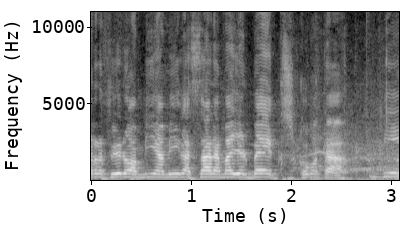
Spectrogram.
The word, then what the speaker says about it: Mayer-Beckh: Me refiero a mi amiga Sara Mayer-Bex. ¿Cómo está? Bien. Pronuncié bien el apellido, ¿no? Mayer-Bex, vamos bien.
